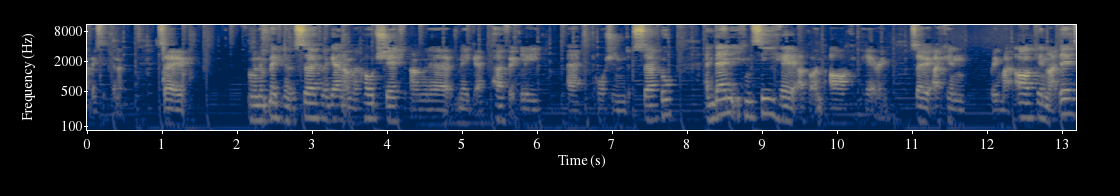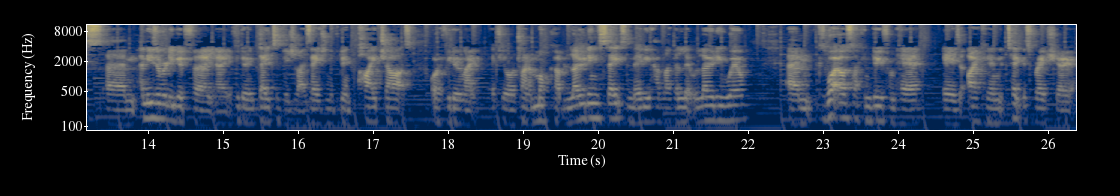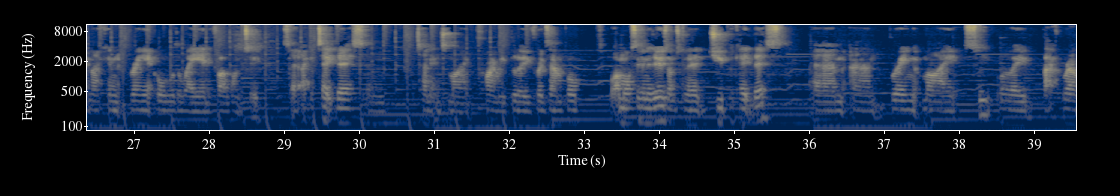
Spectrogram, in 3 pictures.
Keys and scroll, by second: 0.0-0.4 typing, 1.4 super+z, 1.7 super+z, 2.1 super+z, 3.0-3.3 typing, 35.0 super+d.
